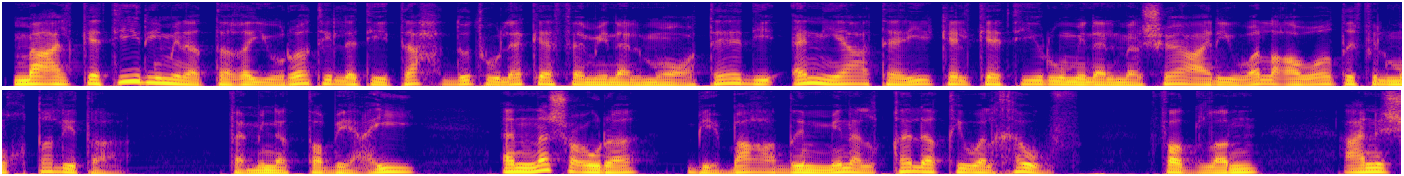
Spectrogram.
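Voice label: Arabic male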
